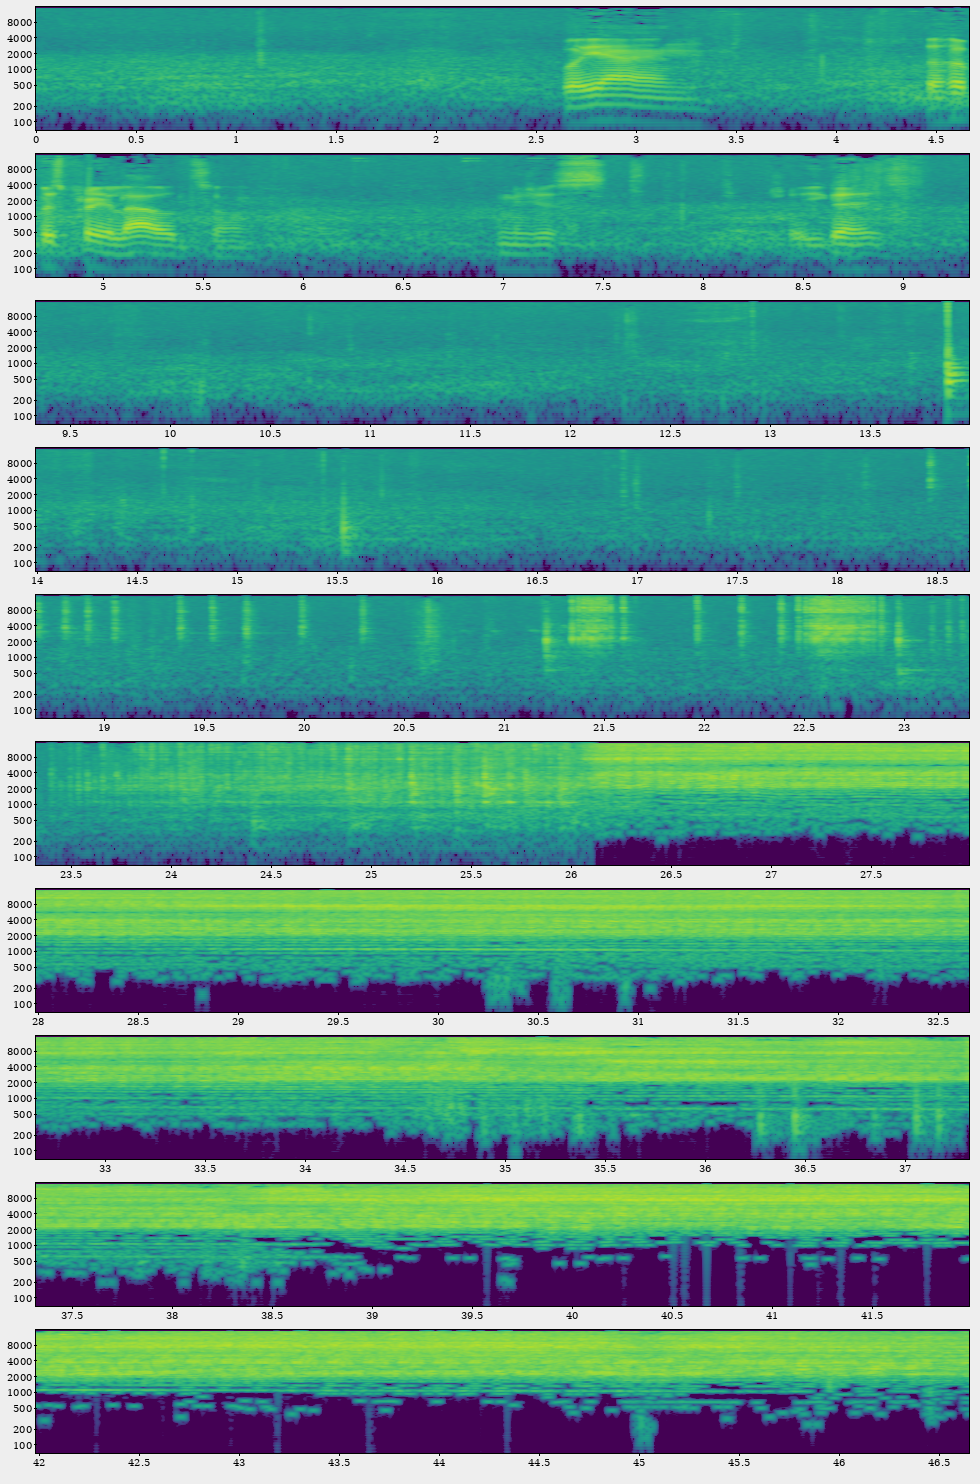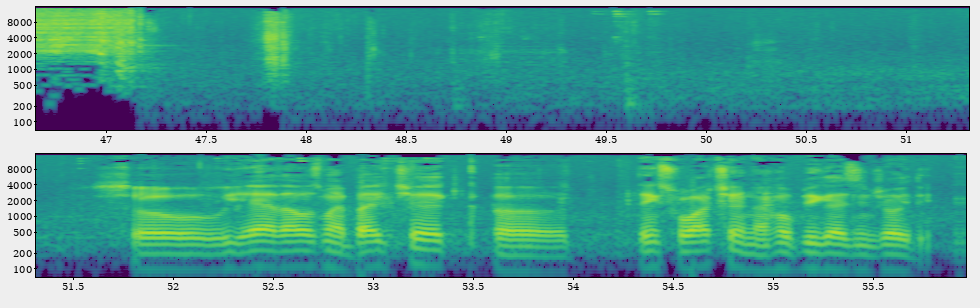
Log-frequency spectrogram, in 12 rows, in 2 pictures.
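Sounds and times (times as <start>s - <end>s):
bicycle hub clicks: 18.5s - 20.5s, 21.2s - 47.4s
bicycle hub ratcheting buzz: 18.5s - 20.5s, 21.2s - 47.4s.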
